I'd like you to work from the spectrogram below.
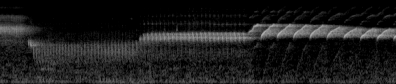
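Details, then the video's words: Singing canary, recorded to prompt birds to sing and breed: a short high burst drops into a faint rolling tour, rises again, then breaks into a bright, fast, loud trill of repeated bubbling notes. "علاج صمت الكناري: أسمعه هذا المقطع وسيبدأ بالتغريد فوراً | Make Your Canary Sing"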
